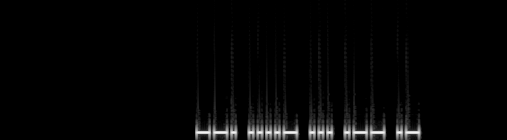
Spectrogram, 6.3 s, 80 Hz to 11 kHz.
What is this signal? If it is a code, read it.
Morse code, heard as a keyed tone, about 22 wpm, 700 Hz. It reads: G4SWA
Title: DXCC-100 Call Signs - 5 Characters - Repeated 3x - 22wpm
